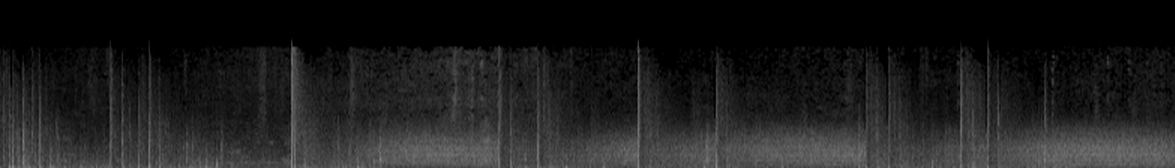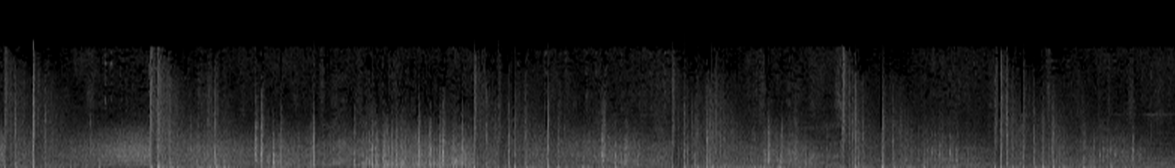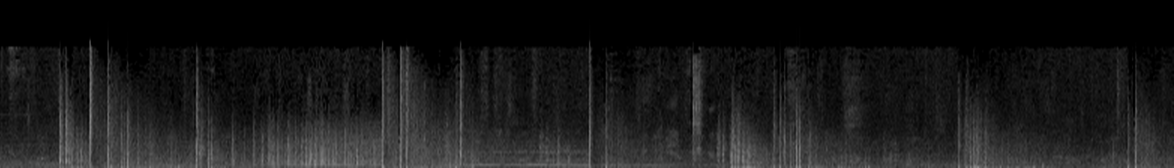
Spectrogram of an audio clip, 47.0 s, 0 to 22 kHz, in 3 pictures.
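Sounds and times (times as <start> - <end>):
continuous background din: 0.0 - 46.9
fireworks bangs and crackles: 0.0 - 46.9.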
